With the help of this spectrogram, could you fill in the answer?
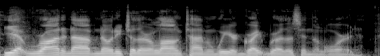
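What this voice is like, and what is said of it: Texas accent. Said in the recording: “you got me on the other side talking with my Texas accent”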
